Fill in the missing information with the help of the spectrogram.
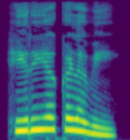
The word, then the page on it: ಹಿರಿಯಕಳವಿ: Kannada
